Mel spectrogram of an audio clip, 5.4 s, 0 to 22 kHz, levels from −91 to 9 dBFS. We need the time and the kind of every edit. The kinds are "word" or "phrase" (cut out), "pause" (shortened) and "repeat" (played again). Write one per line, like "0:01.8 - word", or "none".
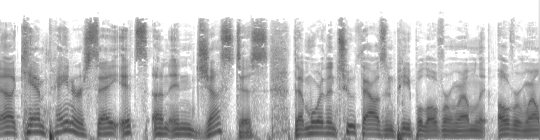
none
